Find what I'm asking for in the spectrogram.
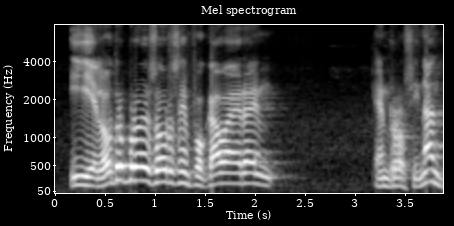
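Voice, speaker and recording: Over noticeable background noise, a man speaks fairly slowly in a high pitch with lively intonation. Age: 60s. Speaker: veterinarian and donkey expert. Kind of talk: interview chat. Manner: hesitant with fillers.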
